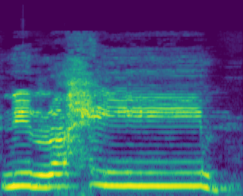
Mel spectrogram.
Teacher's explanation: ہا کی آواز حلق سے نکالیں گے۔ الرحیم، ہا کی آواز پھر حلق سے نکالیں گے، اور یہ یائے مدہ ہے۔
